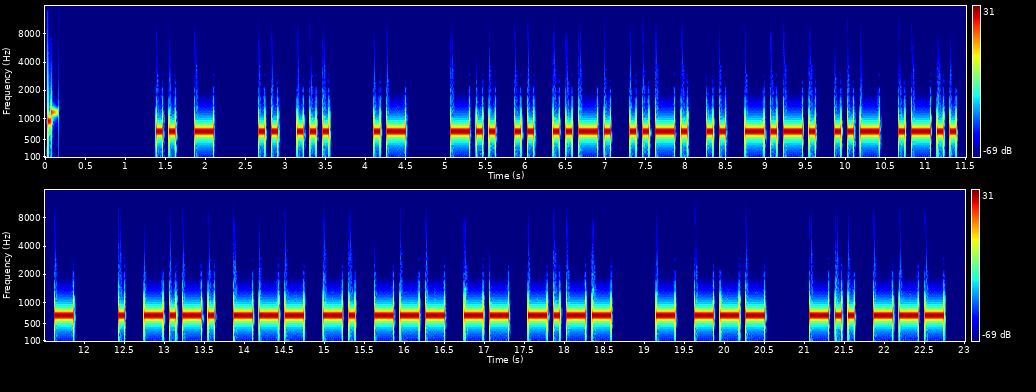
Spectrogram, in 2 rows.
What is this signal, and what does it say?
Morse code, heard as a keyed tone, about 16 wpm, 700 Hz. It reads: IT IS A DIFFICULT ECONOMY TO DO
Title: Sentences from Top 1000 Words - Review Part 3 - 15wpm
